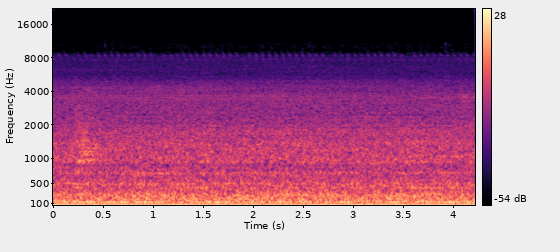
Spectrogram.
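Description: Taiwan Railways local train running along the track, heard from aboard as a steady low rumble and rush of wheel and rail noise.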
